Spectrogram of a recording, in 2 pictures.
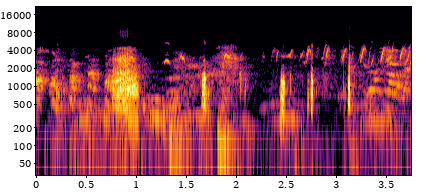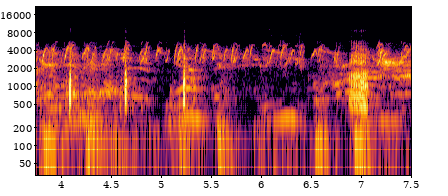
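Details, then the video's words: Backyard chicken farm hens giving scattered, clipped clucks and low murmurs, with a couple of louder, broader squawks and constant high twittering of small birds behind them. "Backyard chicken farm | chickens clucking | hens clucking"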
